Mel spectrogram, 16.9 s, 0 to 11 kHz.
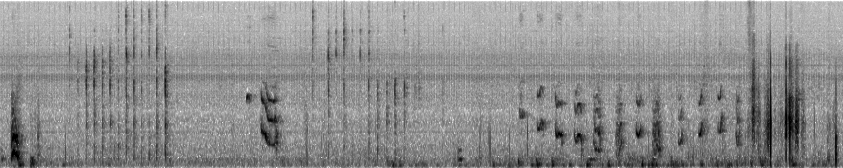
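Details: Samoyed puppies recorded indoors on 7 March 2020, giving short, high, squeaky yips and whiny barks in quick irregular bursts, with knocks and patter between them.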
